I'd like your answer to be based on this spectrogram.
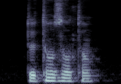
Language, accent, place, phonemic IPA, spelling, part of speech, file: French, France, Paris, /də tɑ̃.z‿ɑ̃ tɑ̃/, de temps en temps, adverb, LL-Q150 (fra)-de temps en temps.wav
- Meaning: from time to time, once in a while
